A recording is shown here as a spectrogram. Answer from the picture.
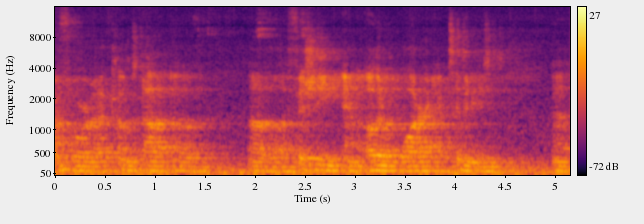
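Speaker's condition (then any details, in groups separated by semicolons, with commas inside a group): No condition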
